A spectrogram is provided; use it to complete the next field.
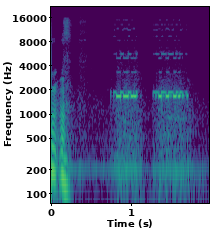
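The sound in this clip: Telephone ringing in two short, bright, electronic trills at a steady high pitch, fairly faint, with a brief voice heard just before the first ring.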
